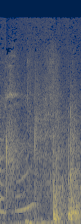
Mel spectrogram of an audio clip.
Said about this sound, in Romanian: Uite, mutăm masa în mijlocul odăi. Pe urmă, așez scaunele.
